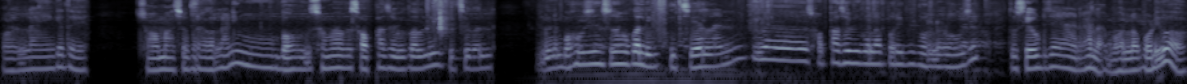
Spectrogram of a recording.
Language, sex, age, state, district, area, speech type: Odia, male, 18-30, Odisha, Jagatsinghpur, rural, spontaneous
